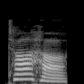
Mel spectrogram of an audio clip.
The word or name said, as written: taha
